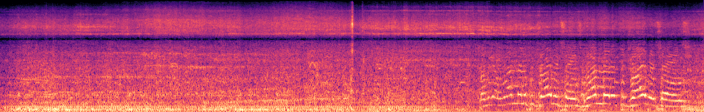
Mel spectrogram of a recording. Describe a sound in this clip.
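Small go-karts whir and hum as they drive past on pavement.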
